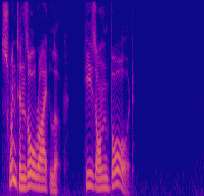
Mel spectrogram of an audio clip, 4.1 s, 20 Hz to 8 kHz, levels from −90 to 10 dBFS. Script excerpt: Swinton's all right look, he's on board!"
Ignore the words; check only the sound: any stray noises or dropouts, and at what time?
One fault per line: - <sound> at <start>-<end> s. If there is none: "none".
none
